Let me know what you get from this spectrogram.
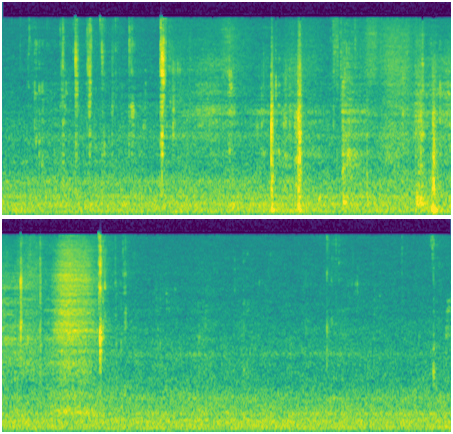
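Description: Eating sounds from people chewing soft cookies: scattered lip smacks, mouth clicks and small knocks over the first seven seconds or so, with a short rustle about six seconds in, then only a steady low hum inside the car.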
